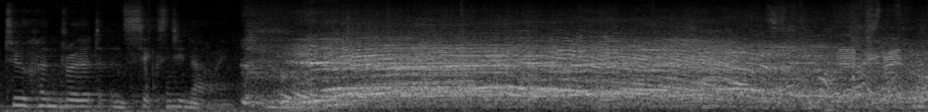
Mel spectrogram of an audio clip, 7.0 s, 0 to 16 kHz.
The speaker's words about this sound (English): They're cheering a majority of 18. Why are you cheering?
